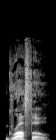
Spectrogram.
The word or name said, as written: γραφω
